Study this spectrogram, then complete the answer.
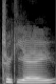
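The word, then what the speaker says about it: Türkiye: I don't it was like tury is the proper pronunciation I believe because they've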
